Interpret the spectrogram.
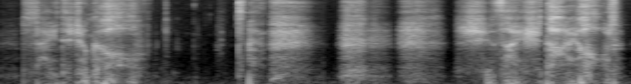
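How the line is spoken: Gentle soft voice. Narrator (Chinese): 楚留香柔声说

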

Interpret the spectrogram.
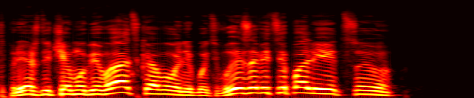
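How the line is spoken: Shouting after someone. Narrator (Russian): Я крикнул вслед

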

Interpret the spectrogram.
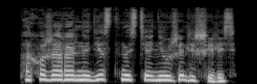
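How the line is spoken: Giggling. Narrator (Russian): хихикала Лиза

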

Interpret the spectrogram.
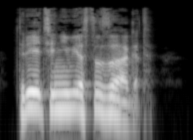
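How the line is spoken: Grumbling. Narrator (Russian): проворчал я

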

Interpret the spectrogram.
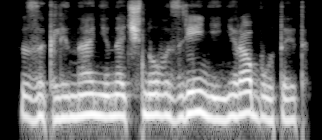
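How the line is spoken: Quiet complaint. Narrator (Russian): негромко пожаловался он

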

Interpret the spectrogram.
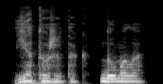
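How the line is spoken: Quiet reply. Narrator (Russian): тихо отозвалась Гладис

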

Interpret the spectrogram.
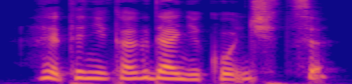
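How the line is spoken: Sobbing mutter, then moan. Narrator (Russian): всхлипнув, пробормотала мама и простонала

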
